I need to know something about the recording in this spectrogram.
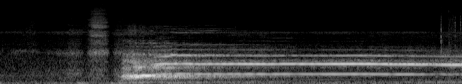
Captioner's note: werewolf howling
